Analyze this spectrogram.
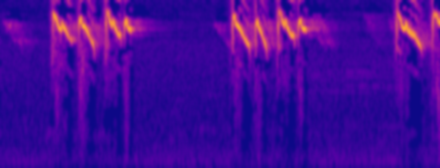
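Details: White-eye singing in the lively 'ngalas' style, used to stimulate other white-eyes to sing: three bursts of two or three very high whistled notes that each slide steeply downward, spaced by short pauses, over a faint low hum.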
